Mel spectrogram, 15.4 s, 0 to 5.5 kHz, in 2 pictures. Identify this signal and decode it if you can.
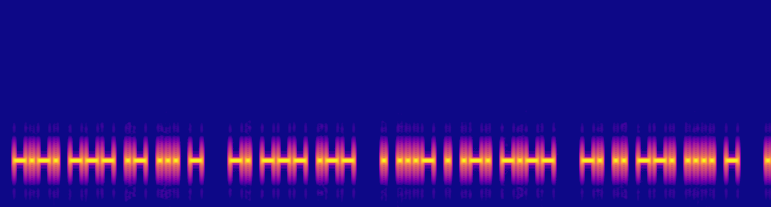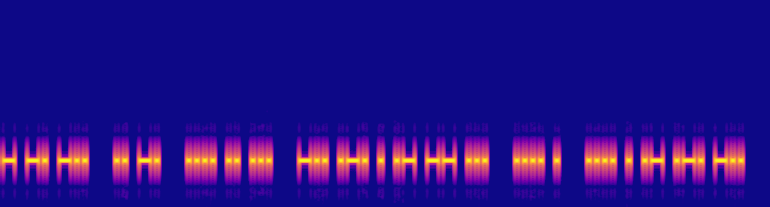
Morse code, heard as a keyed tone, about 30 wpm, 600 Hz. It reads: COAST NOW EVERY NIGHT AND IN HIS DREAMS HE HEARD
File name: the old man and the sea / the old man and the sea 1 30wpm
